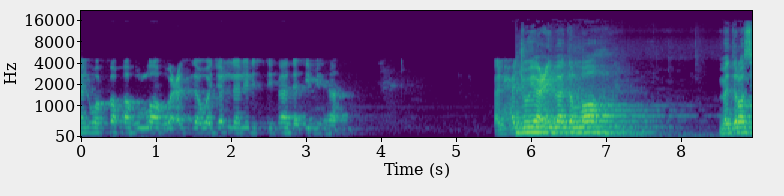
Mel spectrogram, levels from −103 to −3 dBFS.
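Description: From the start until 5.8 s the sound is dull, with the level about 10 dB lower. It then opens up with no gap, which points to a likely input switch to a poorer device rather than a filter. Throughout, a speech-tuned noise suppressor applied to music or sounds makes the level swing by roughly 10 dB, pumping held material while attacks pass, unlike a steady compressor. Sound cut by the noise suppressor sinks sustained passages at 0.3–0.78 s, 1.33–1.52 s, 1.74–2.66 s, 2.86–4.28 s and 7.82–8.51 s. The drops reach about 8, 10, 19, 20 and 10 dB, cutting tails rather than clipping onsets as a gate would.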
